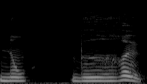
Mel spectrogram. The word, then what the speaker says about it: nombreux: E-U-X is pronounced nombreux. Okay, E sound. You do not pronounce the X at the end.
